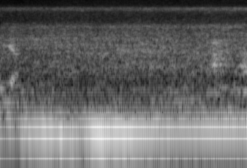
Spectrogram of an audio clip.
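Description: A steady low engine-like hum that swells slightly about a second in, with a faint hiss over it.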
